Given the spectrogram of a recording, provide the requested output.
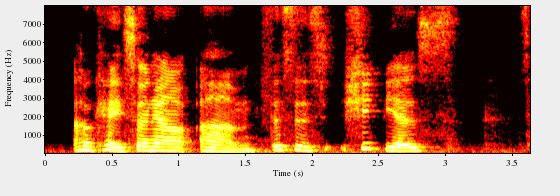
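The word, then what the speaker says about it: Scheepjes: And then we also got, okay, so now this is Sheepyez, that's how to say it apparently, which I learned at this retreat.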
